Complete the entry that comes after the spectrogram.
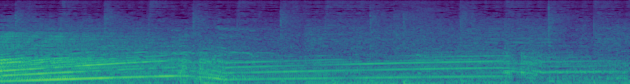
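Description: A sports car engine accelerating hard through the gears. Its pitch climbs, drops at an upshift about two seconds in, climbs again, and drops at another shift about five seconds in. Rock music plays underneath.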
